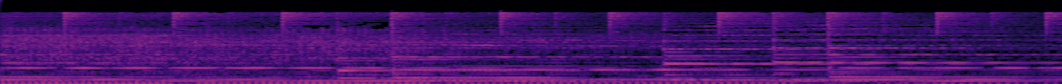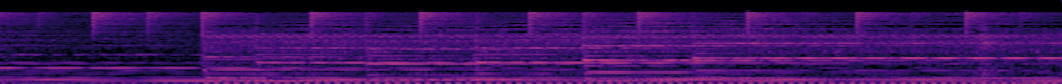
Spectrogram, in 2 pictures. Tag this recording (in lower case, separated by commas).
music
